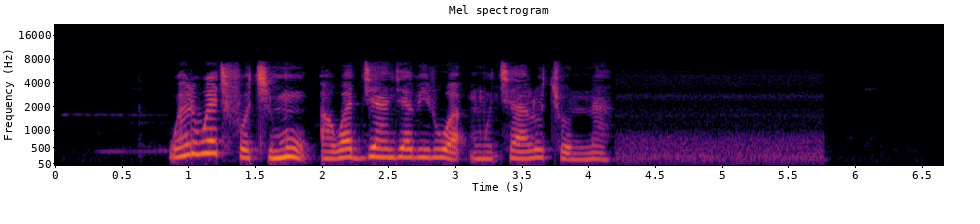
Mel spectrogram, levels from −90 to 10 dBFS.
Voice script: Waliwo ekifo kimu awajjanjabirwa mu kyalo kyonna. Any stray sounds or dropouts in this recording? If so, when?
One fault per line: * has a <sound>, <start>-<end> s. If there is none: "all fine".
all fine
